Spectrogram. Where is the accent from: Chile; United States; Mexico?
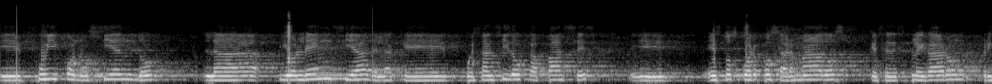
Mexico; Oaxaca; first language Zapotec; Spanish is a second language; mi saludo fue en mi idioma materno, que es el diyazá o zapoteco de la región del Istmo de Oaxaca.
